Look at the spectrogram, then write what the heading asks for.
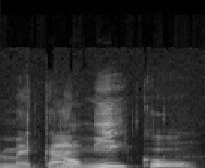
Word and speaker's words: mecánico: Any word that ends with an O should normally carry stress in the second to the last Which syllable. in this case would be the ni. On the knee, but I don't hear mecánico. Nope. So we want stress on the third to the last syllable, Correcto. and it needs an accent.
